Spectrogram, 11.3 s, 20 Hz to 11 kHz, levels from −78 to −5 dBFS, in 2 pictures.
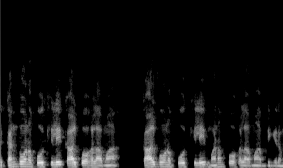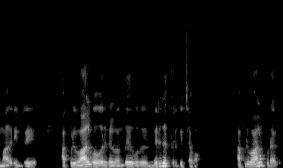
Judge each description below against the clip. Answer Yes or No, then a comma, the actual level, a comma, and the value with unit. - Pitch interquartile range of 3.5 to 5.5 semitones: Yes, average, 3.9 semitones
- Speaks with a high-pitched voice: No, low, 125 Hz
